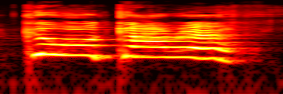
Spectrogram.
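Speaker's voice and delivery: put-on shouting. Retelling how she shouted at every runner: imitating someone shouting. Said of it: "She kept shouting it".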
